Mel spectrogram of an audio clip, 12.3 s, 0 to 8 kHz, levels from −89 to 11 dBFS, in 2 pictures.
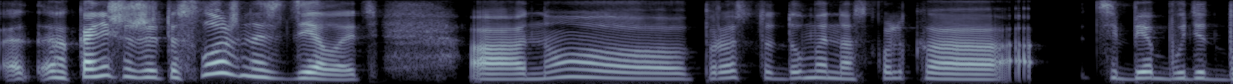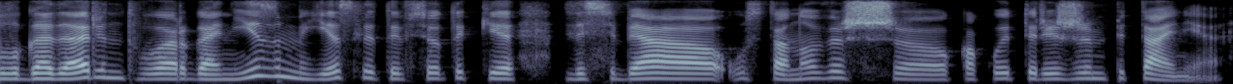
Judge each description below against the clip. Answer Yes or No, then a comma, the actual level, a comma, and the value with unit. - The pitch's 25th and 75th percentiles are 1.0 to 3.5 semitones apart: Yes, average, 2.9 semitones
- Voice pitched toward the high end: Yes, high, 200 Hz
